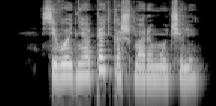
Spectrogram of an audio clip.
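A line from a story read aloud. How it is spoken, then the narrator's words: Quiet clarification. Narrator (Russian): негромко уточнил Вит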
